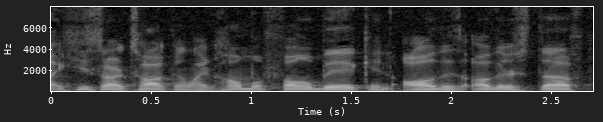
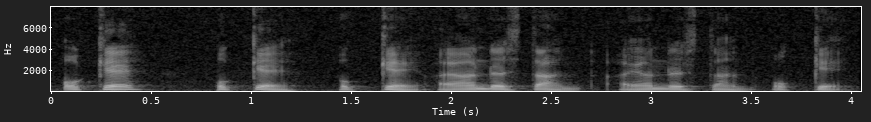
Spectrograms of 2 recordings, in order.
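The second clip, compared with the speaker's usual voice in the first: put-on African accent. African friend accepting the explanation, African accent. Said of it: "My African friend explained to me".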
